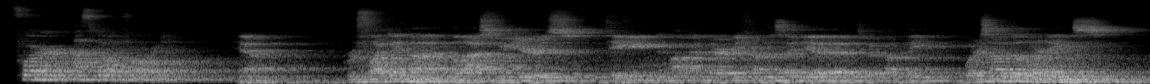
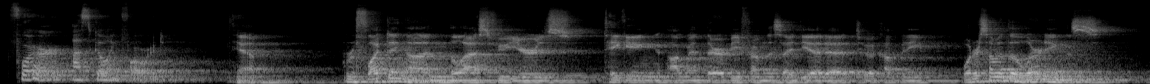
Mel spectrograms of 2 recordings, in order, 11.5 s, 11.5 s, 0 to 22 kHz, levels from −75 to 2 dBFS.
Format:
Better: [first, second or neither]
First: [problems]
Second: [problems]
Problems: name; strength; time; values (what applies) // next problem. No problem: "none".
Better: second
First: room echo; strong; dies away in 2.9 s // off-mic speech; far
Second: room echo; slight; dies away in 1.5 s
